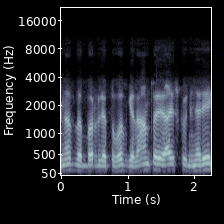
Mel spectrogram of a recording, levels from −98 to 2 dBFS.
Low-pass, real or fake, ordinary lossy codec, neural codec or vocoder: 10.8 kHz; fake; AAC, 64 kbps; autoencoder, 48 kHz, 128 numbers a frame, DAC-VAE, trained on Japanese speech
